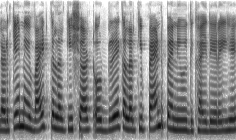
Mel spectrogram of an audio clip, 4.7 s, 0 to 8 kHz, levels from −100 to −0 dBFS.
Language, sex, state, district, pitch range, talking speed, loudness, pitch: Hindi, female, Bihar, Jamui, 220-260 Hz, 215 wpm, -14 LUFS, 230 Hz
